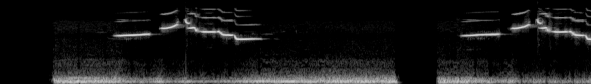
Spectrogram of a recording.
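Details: Eastern Meadowlark breeding-season song in grassland: two clear, slurred whistled phrases sliding downward, 'spring of the year', about three seconds apart, over a low steady hum.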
